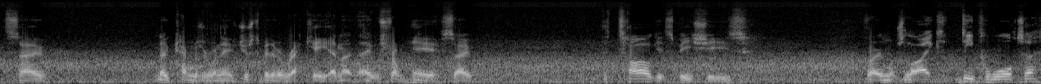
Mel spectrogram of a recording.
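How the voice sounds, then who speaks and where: A British man with a croaky, sniffly voice from a cold, chatting casually and a little hesitantly as a fishing vlogger outdoors. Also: low-pitched, noisy background. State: has a cold. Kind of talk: casual outdoor vlog talk to camera. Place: outdoors on a lake bank.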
